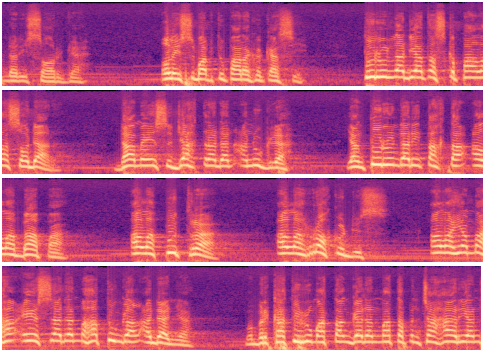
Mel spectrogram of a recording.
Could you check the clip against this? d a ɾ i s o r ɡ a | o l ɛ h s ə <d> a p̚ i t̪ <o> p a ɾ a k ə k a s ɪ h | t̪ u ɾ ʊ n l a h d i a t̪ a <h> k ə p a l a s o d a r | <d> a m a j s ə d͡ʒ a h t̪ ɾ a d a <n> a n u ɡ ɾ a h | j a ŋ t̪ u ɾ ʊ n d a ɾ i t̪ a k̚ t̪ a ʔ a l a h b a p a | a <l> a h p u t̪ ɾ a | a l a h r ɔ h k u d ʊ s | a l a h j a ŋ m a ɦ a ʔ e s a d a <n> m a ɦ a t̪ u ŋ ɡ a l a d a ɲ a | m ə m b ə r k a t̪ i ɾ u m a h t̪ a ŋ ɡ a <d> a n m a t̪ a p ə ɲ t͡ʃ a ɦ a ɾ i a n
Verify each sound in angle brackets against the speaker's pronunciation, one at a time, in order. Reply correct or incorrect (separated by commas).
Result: incorrect, incorrect, incorrect, correct, correct, correct, correct, correct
